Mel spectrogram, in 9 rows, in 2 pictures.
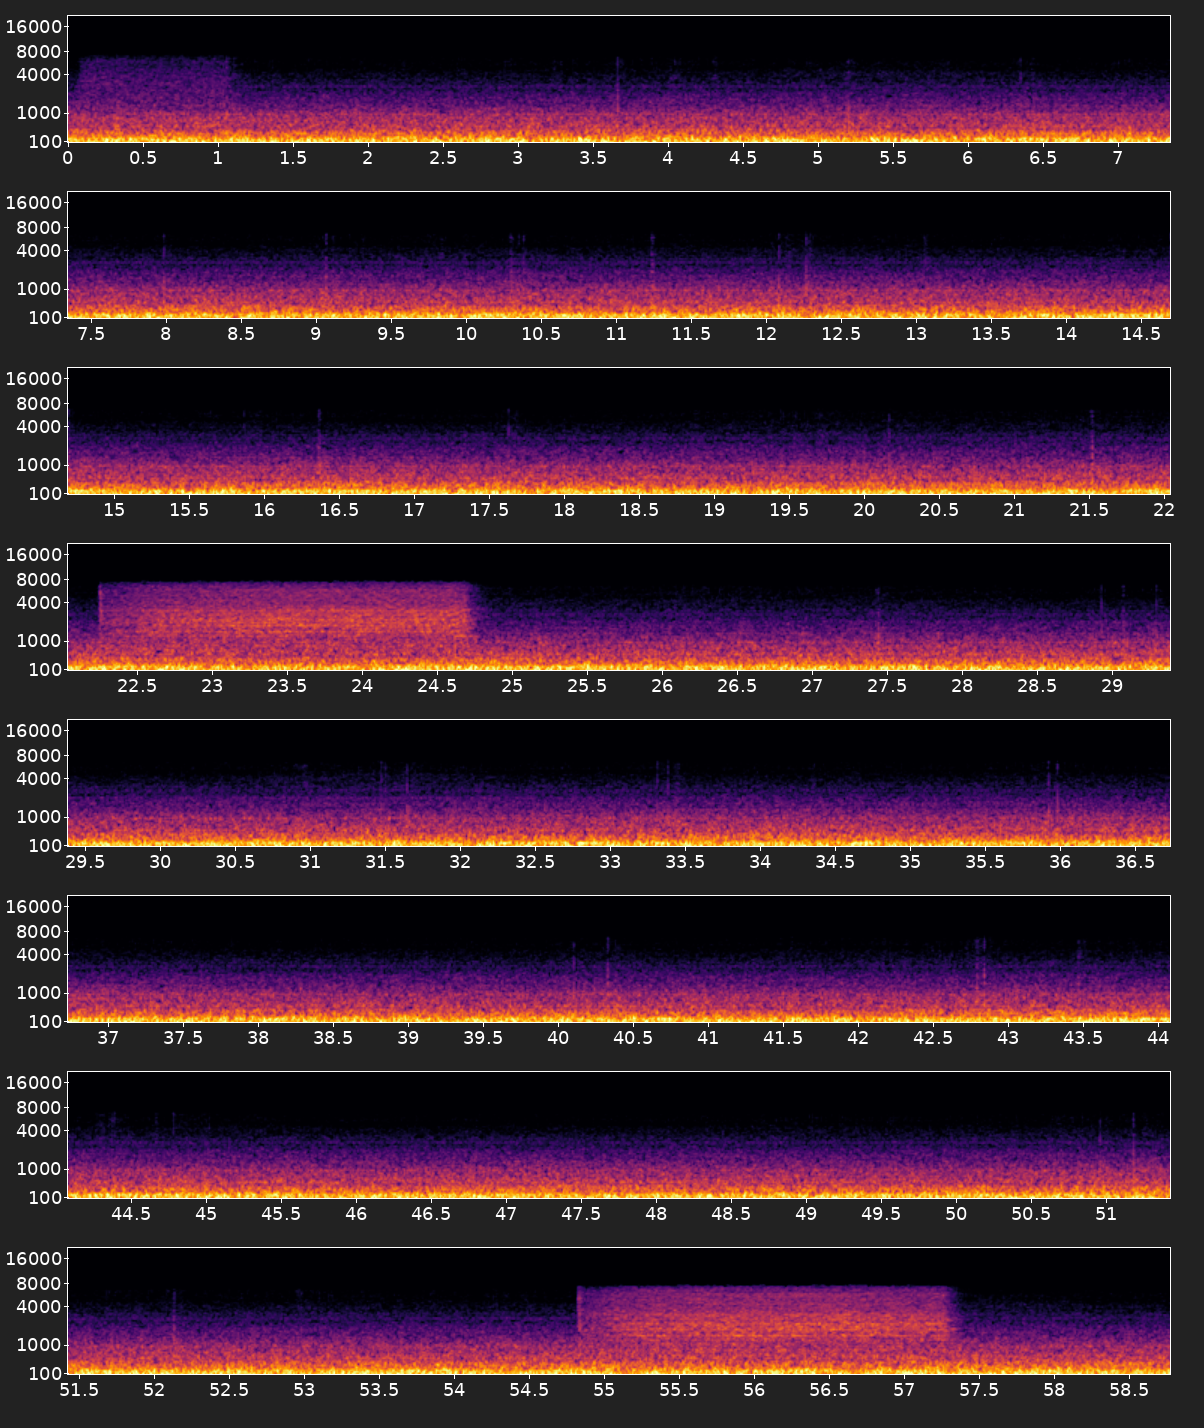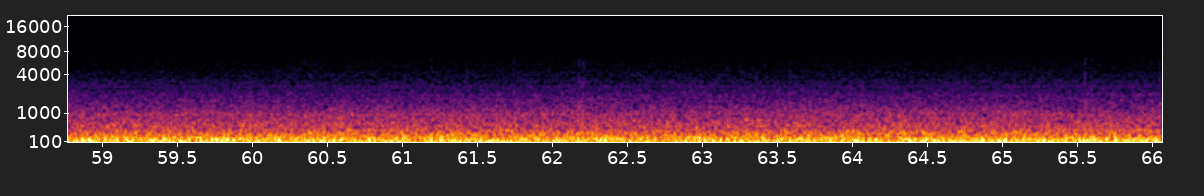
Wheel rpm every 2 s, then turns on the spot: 0, 0, 0, 0, 0, 0, 0, 0, 0, 0, 0, 0, 0, 0, 0, 0, 0, 0, 0, 0, 0, 0, 0, 0, 0, 0, 0, 0, 0, 0, 0, 0, 0.
none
